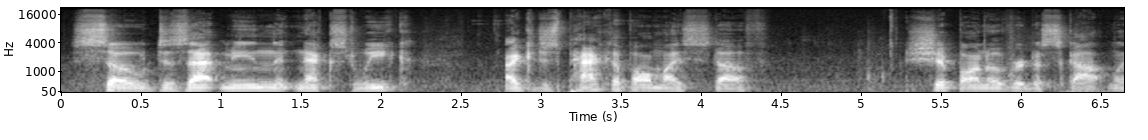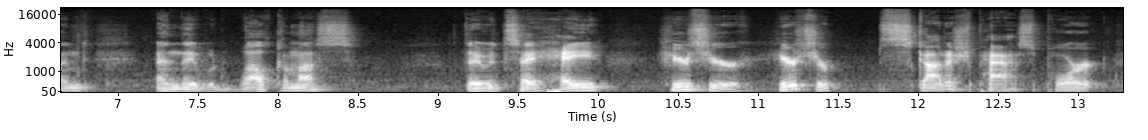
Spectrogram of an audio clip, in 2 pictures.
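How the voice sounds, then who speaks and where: A man's voice: lowish voice, takes it slowly, pushed and bright. An American man in his thirties hosting a solo talk, reflective and hesitant, asking rhetorical questions. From United States. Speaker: podcast host. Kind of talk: solo monologue.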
